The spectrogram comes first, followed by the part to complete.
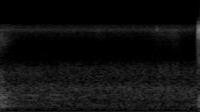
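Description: Quiet room tone with a steady high-pitched hiss, the tail of a man's voice fading out at the very start.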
